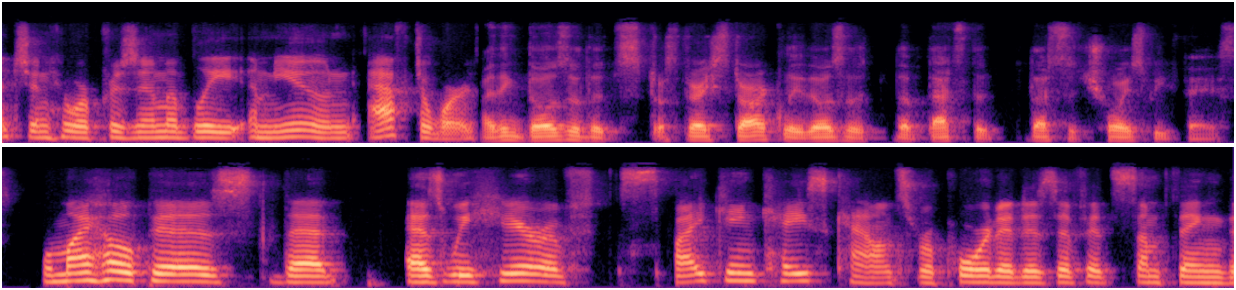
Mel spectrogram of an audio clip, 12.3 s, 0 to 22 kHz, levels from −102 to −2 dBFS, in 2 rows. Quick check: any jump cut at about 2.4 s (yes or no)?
yes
